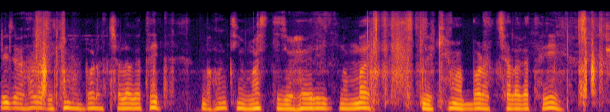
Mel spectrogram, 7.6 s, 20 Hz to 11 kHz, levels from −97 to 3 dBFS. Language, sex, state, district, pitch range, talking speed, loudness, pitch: Chhattisgarhi, male, Chhattisgarh, Sarguja, 135-150 Hz, 180 wpm, -21 LUFS, 140 Hz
